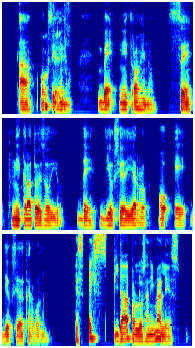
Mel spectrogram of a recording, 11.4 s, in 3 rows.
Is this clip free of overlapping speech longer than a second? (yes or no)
yes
